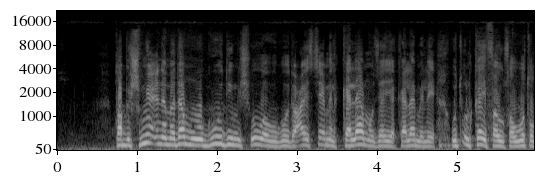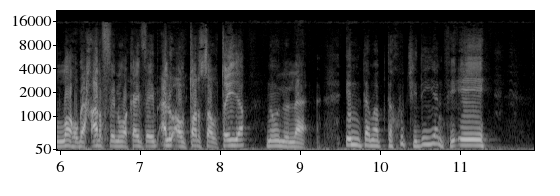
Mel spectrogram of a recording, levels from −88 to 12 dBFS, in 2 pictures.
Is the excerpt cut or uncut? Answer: uncut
